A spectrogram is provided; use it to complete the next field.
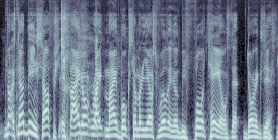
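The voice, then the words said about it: Speaks with a noticeable accent. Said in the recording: “It's just you talk a little funny. ... I have an accent.”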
